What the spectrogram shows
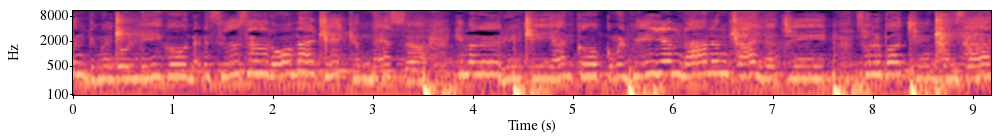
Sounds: Music

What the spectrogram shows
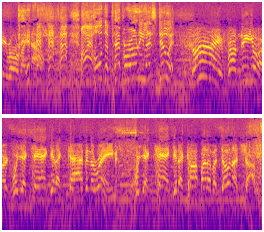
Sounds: Speech

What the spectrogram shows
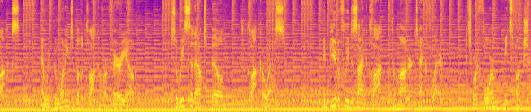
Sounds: Speech, Music

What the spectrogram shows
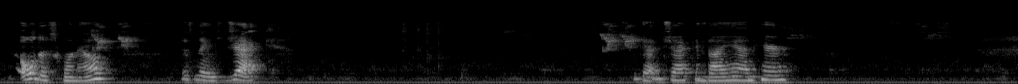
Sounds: Pigeon, Animal, Speech, inside a small room

